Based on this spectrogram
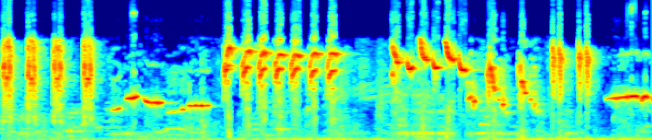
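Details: White-rumped shama delivering loud repeated sharp notes, short whistled phrases, a rapid series of high chips and bright descending slurs, ending on a long level whistle.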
